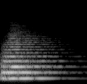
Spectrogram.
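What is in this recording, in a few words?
horns staccato c#4; Sonatina Symphonic Orchestra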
